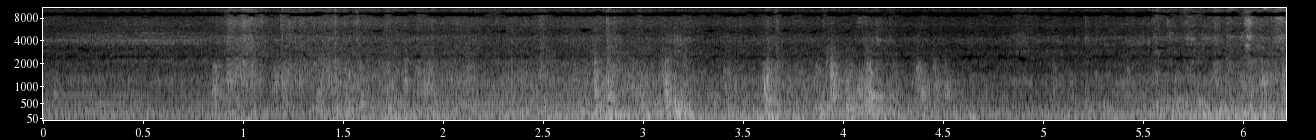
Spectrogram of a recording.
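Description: Debris crashes and thuds to the ground.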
